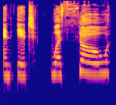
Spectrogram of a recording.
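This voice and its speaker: A woman's voice: fairly high pitch, flat delivery, very slow, a bit bright, clean tone, no echo, studio quality. A woman voicing a bookish pony who dreams of writing novels, in an audio drama. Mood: excited. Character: bookish filly pony, later a brash aspiring novelist. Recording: music behind the voice.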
